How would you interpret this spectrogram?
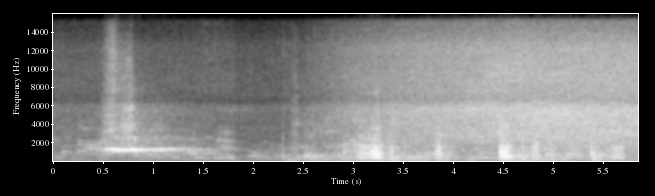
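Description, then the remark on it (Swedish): A steam train slowly jerking into motion, leaving Sankt Olofs station: loud, steady hissing of steam with irregular heavy chuffs building up, and a brief high tone near the start. “Där rycker tåget så sakta ligger igång utifrån Sankt Olofs station.”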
